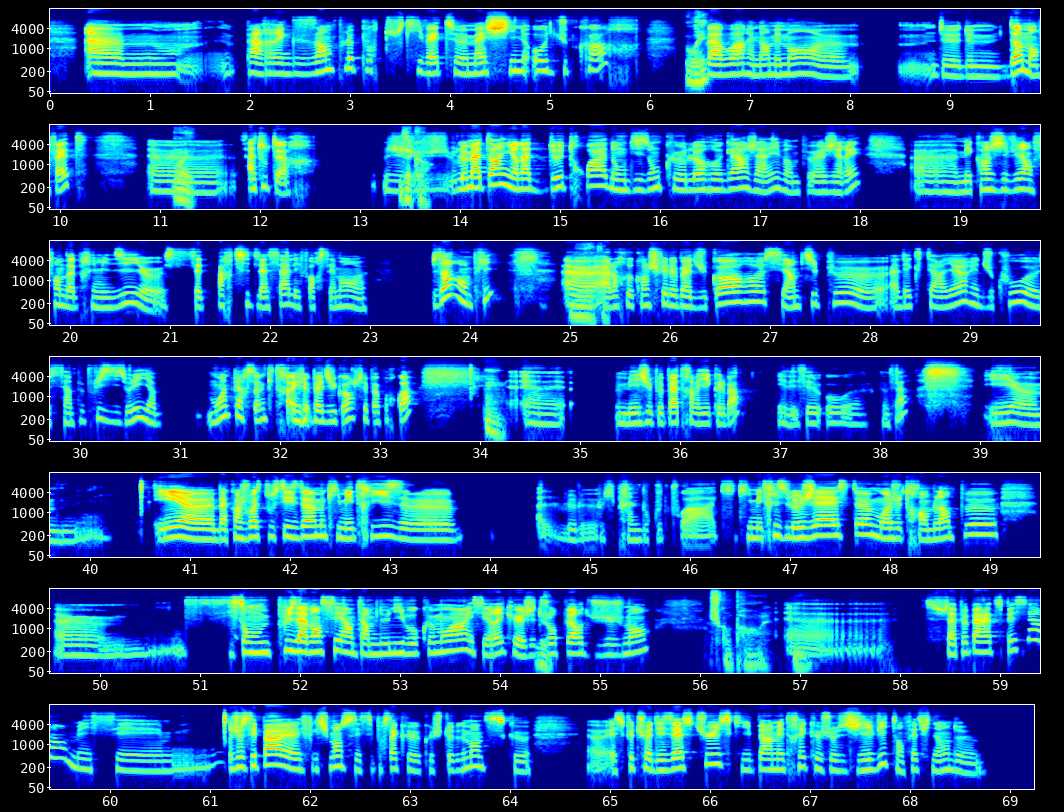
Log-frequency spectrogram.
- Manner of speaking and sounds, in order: drawn out: "Hem"; stressed: "corps"; stressed: "bien remplie"; laughing while speaking: "qui travaillent le bas"; tapping; stressed: "hein"
- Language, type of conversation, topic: French, advice, Comment gérer l’anxiété à la salle de sport liée au regard des autres ?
